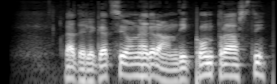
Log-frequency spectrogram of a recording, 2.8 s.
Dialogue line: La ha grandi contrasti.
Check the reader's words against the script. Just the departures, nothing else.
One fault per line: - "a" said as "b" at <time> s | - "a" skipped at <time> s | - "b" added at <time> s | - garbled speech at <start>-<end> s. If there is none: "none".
- "delegazione" added at 0.8 s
